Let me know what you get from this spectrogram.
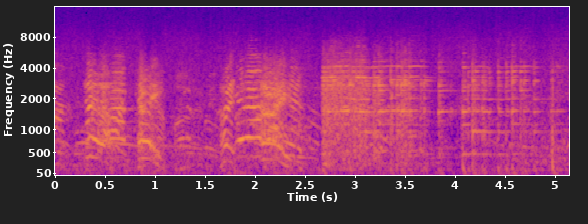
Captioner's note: bell ringing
